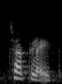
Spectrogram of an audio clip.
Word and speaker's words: chocolate: chocolate ice cream chocolate chocolate ice cream instead of vanilla ice cream vanilla vanilla yes it's interesting we say chocolate chocolate two syllables chocolate chocolate chocolate chocolate chocolate we don't say chocolate yes chocolate chocolate chocolate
